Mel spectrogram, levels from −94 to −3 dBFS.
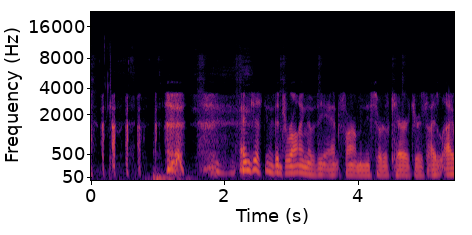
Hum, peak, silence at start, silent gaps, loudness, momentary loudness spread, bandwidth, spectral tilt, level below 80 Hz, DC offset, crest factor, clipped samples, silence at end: none; -20 dBFS; 0 s; none; -44 LUFS; 11 LU; 11 kHz; -7.5 dB/octave; -64 dBFS; under 0.1%; 22 dB; under 0.1%; 0 s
